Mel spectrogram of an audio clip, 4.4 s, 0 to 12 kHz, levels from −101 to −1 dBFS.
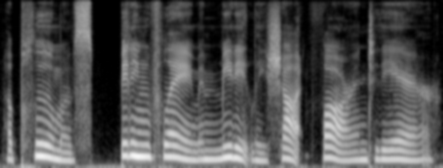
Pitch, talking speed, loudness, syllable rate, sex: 190 Hz, 150 wpm, -17 LUFS, 4.7 syllables/s, female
